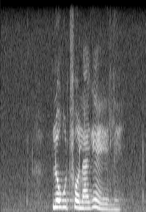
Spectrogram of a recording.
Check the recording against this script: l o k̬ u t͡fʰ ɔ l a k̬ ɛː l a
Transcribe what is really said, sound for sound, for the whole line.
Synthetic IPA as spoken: l o k̬ u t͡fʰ ɔ l a k̬ ɛː l ɛ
